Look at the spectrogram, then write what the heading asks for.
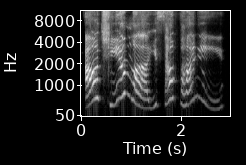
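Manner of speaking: put-on high, drawn-out New York sitcom girlfriend; Janice from Friends. Shown as a demonstration. Guest answers a request with a high, stretched sitcom impression. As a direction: stretch each word high and loud. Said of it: "Janice out of Friends".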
